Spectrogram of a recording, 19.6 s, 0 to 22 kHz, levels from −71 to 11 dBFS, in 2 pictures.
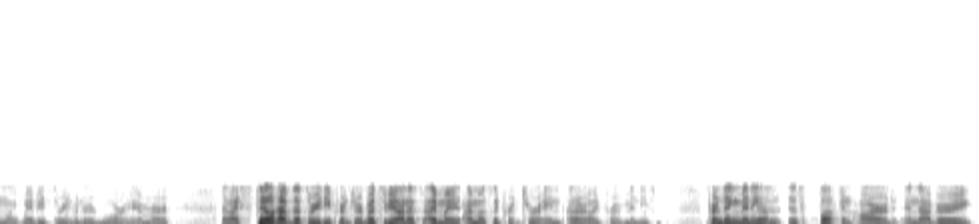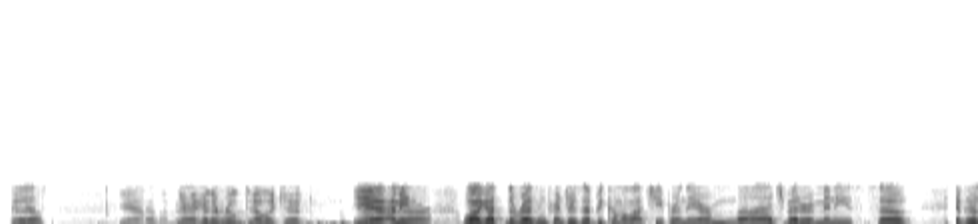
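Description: A speech clip carries the Bluetooth CVSD headset codec throughout. Nothing above 3.8 kHz passes. The one-bit adaptive coding fits a 64 kbps link. Its step size cannot track loud high sounds, so they distort. S sounds turn scratchy. A granular hiss sits underneath.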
